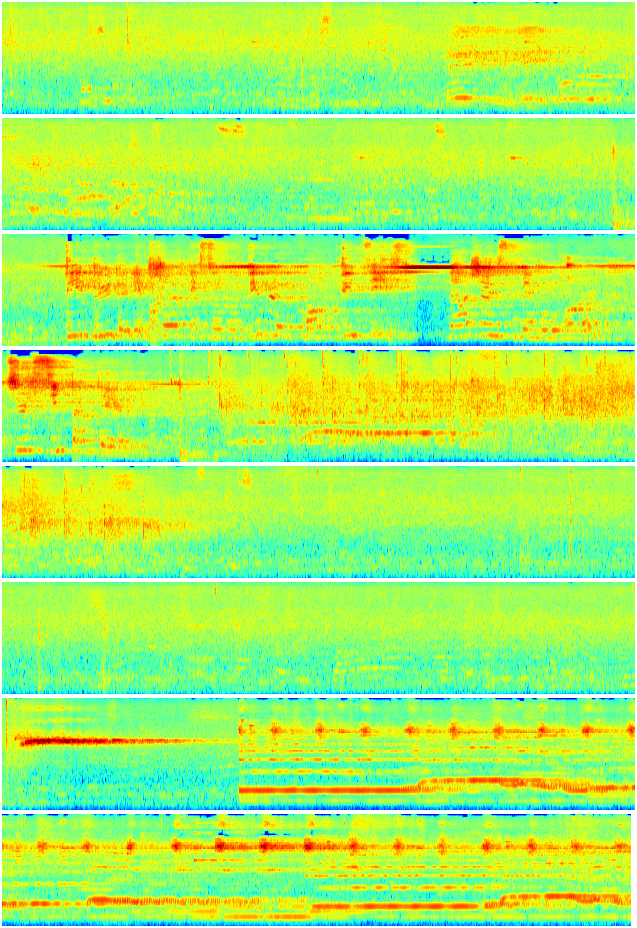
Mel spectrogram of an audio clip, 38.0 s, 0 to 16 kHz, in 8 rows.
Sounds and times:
Speech: 0.5s - 9.3s, 18.2s - 28.6s.

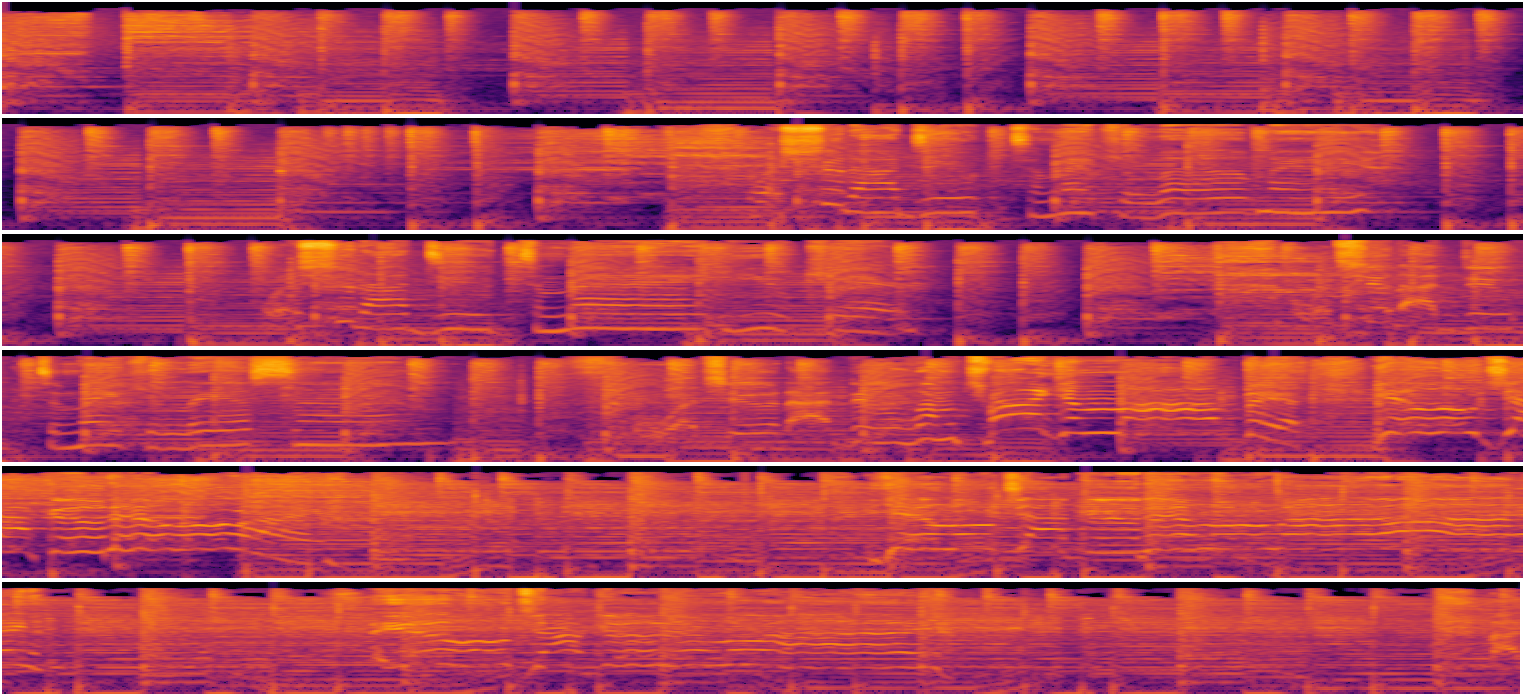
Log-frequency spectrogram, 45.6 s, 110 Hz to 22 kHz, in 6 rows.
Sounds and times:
Music: 0.0s - 45.6s.

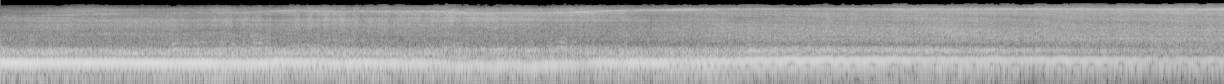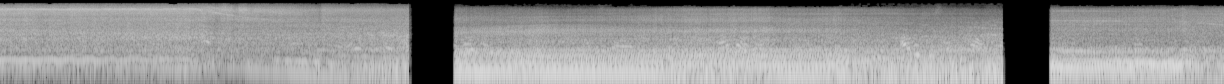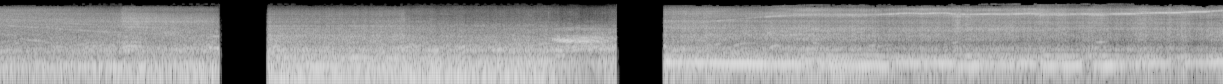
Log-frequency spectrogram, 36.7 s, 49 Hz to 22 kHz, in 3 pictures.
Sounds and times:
Vehicle: 0.0s - 36.7s
Speech: 15.5s - 17.2s, 19.3s - 19.9s, 21.2s - 22.3s.

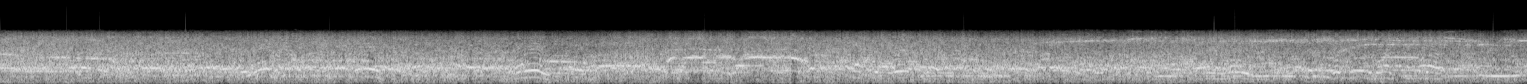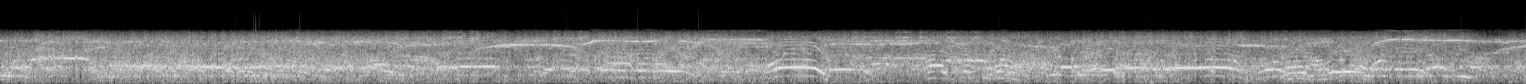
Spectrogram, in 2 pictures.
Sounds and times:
Speech: 4.9s - 5.7s, 6.7s - 9.8s, 11.8s - 15.7s, 24.5s - 30.1s.

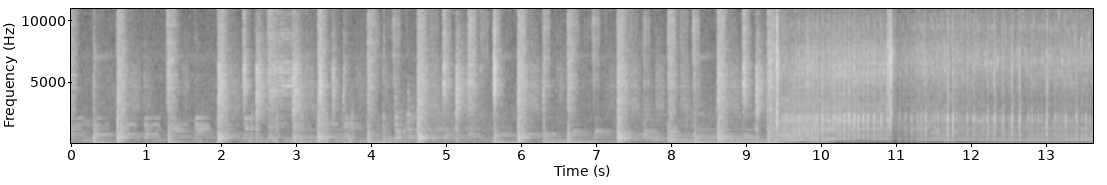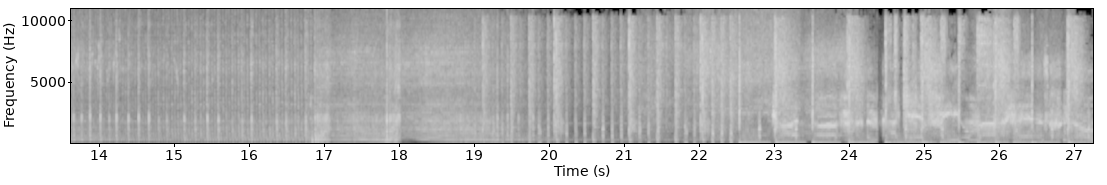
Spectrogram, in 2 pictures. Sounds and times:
Motorcycle: 0.0s - 27.2s.

